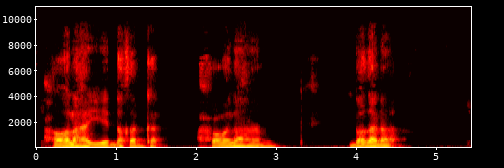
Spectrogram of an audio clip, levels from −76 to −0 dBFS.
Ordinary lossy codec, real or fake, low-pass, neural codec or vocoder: MP3, 64 kbps; fake; 9.9 kHz; codec, 24 kHz, 0.9 kbps, WavTokenizer, medium music audio release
